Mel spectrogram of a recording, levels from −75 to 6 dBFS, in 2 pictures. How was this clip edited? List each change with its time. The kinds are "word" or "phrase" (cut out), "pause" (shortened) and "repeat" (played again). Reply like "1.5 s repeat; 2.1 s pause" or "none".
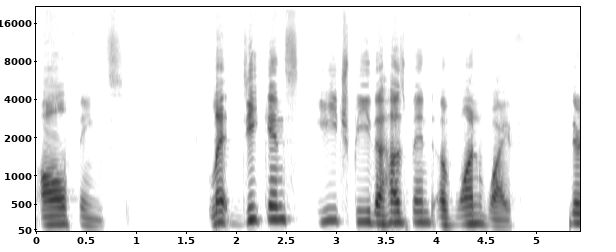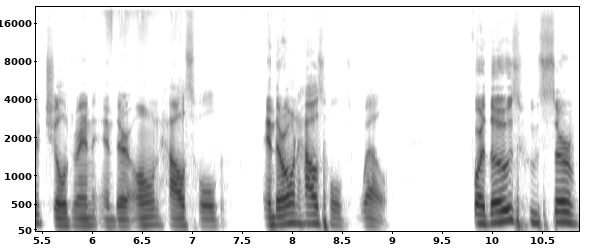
5.3 s word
